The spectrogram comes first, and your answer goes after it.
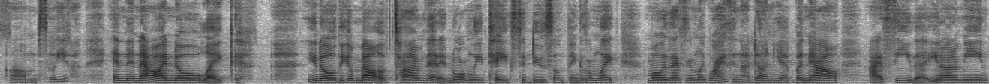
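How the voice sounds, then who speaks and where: Her intonation is monotone and flat, and her pitch fairly low. This woman keeps a moderate pace. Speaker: lifestyle vlogger. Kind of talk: casual voiceover chat.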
